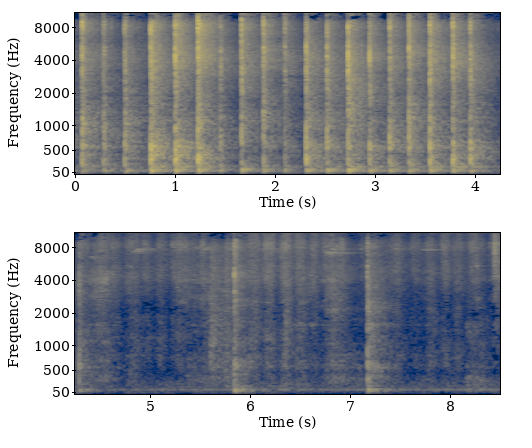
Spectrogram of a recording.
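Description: Wooden rolling pin worked quickly back and forth over laminated dough on a granite counter, giving a fast run of wooden clacks, about six a second. After about four seconds the clacking stops and only a few soft knocks follow.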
